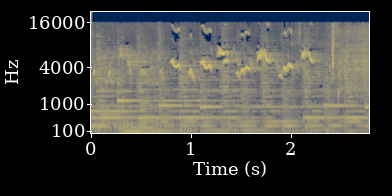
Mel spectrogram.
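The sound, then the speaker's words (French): Birdsong: bright, repeated chirps and short trills over a dense, steady low-pitched drone that fills the background and stays fairly loud throughout. “Alors, sont-ils en grève, les oiseaux? Eh bien non, non, non, heureusement, ils sont là, ils ne sont pas rancuniers.”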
